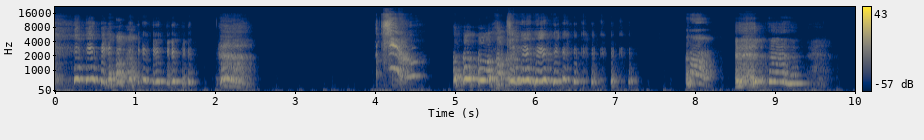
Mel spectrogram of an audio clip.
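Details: A sharp sneeze burst from the mother stands out among her infant's repeated belly laughs at the sneezing. Finding: sneezing.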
